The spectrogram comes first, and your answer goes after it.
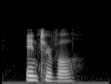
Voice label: "interval", English; AWL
